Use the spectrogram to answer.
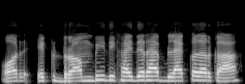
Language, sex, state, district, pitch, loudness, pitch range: Hindi, male, Jharkhand, Garhwa, 175 Hz, -11 LUFS, 165-190 Hz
